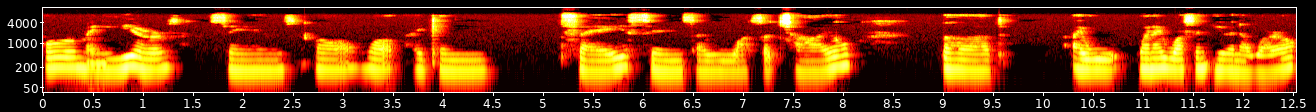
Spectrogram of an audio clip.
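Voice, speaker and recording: The speaker talks at a very slow pace. There is a Spanish accent. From Spanish-speaking country. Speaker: podcast host. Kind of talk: solo podcast monologue. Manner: hesitant, self-correcting.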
